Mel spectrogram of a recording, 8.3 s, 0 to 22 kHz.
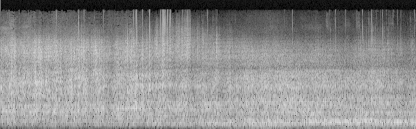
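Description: Swiss Air Force F/A-18C Hornet fighter jet's twin turbofan engines, a loud, steady jet roar as it flies its display overhead. The roar grows a little louder and deeper about halfway through.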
